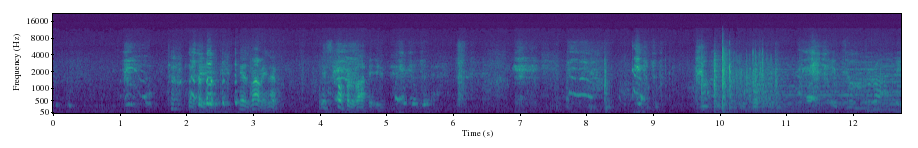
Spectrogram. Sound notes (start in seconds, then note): 1.0 child whimpering; 7.7 child whimpering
